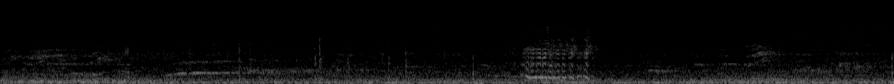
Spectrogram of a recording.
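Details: A male Oriental Shorthair cat hunting a pigeon gives a couple of short, strained meow-like calls, the clearest around the middle, over a steady low rumble of background noise.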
